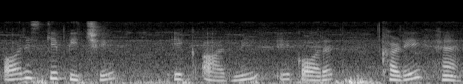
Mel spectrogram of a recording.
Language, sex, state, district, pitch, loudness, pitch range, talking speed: Hindi, female, Punjab, Pathankot, 220 Hz, -17 LUFS, 205-250 Hz, 115 wpm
